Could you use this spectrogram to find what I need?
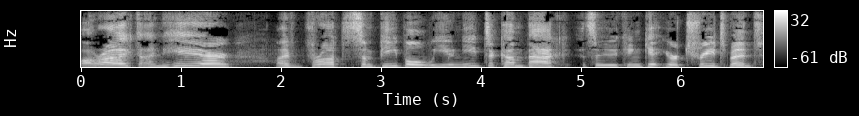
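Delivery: crackly, high-pitched shout. Narrating a game, Chase yells out after bringing people, Chase yelling out, crackling. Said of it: "a crackling Chase yells out".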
